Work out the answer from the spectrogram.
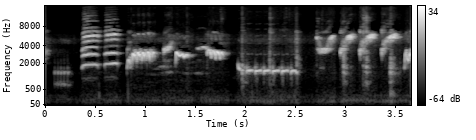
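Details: Short burst of Asian pied starling song, used to draw song from other birds; stacked ringing notes, warbled whistles, a flat steady whistle, then quick high chattering slurs.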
